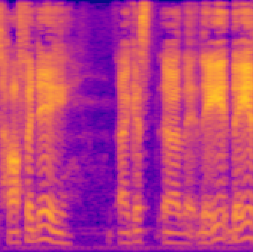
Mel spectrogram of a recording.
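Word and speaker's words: Håfa Adai: it's actually it it it looks like this but it's actually pronounced half a day I guess the the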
